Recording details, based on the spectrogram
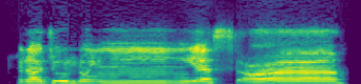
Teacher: इसमें इदगाम नाकिस है क्योंकि नून गुन्ना की आवाज है ना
